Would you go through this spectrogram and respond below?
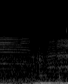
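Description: A single sheep bleat in Minecraft with the Little Helpers mod, a short nasal wavering call near the listener, with quiet low rumble underneath and no speech.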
